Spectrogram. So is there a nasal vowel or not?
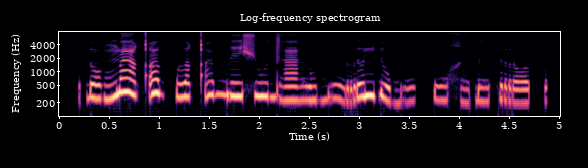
no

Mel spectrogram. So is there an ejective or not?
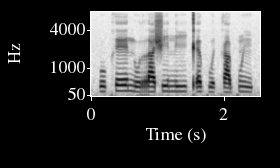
yes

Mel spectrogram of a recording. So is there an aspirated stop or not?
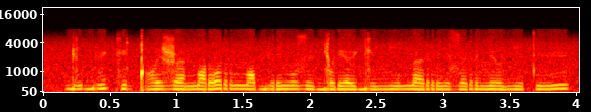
no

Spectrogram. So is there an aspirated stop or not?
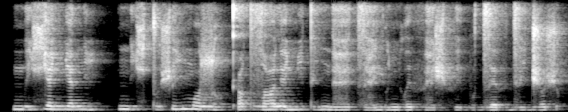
no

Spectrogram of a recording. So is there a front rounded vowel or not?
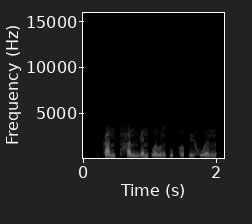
yes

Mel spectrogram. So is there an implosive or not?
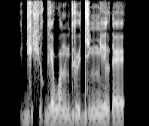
no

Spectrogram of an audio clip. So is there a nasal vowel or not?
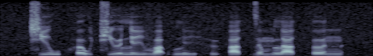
no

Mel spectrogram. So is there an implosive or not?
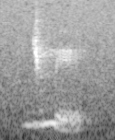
no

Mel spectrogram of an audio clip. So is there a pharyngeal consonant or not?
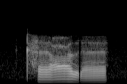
yes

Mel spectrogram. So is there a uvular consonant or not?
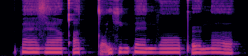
yes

